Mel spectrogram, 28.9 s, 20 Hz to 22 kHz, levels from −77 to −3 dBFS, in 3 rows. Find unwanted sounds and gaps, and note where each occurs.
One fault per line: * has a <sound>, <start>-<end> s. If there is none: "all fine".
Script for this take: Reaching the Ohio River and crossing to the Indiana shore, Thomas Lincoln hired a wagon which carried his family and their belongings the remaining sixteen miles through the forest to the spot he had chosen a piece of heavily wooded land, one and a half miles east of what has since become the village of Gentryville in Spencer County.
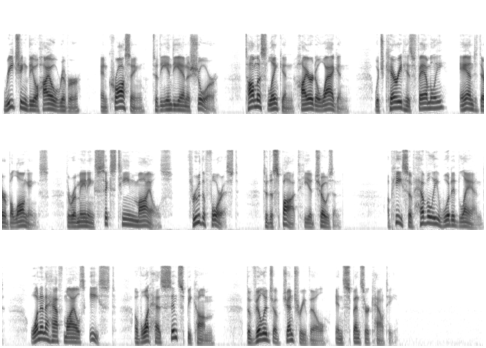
all fine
